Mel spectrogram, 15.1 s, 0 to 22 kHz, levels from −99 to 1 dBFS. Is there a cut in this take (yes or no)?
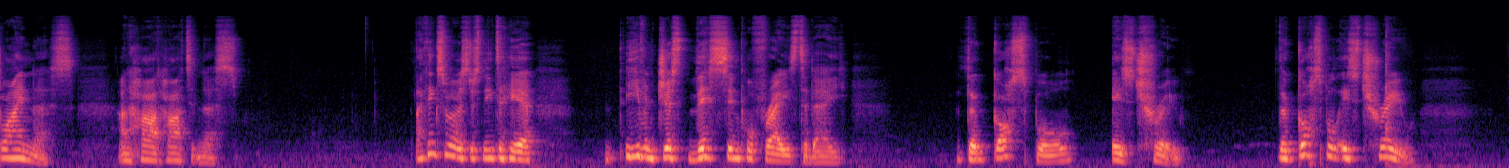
no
